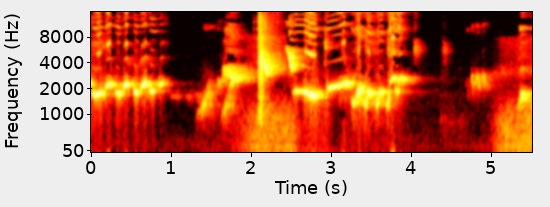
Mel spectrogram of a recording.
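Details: White-rumped shama night song meant to stimulate singing: whistled phrases broken by a sharp loud burst, then rapid descending trills and short chips, with faint low background noise.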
